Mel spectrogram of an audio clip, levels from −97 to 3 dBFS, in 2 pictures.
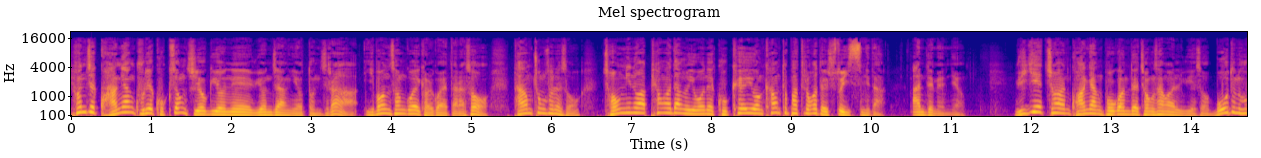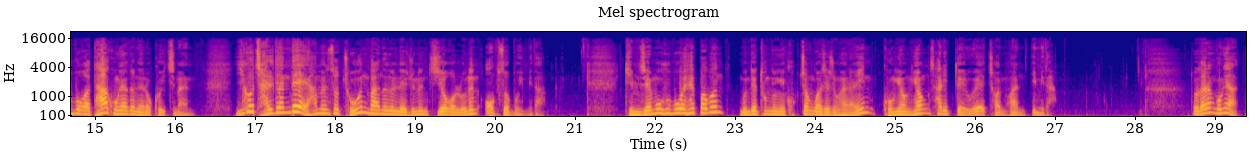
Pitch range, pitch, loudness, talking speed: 125-195 Hz, 155 Hz, -16 LUFS, 345 characters per minute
